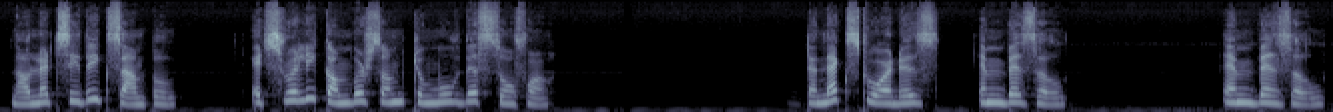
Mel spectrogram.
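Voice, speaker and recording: Woman with a smooth, crisp teaching voice. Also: a little high, dry recording, studio quality. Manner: slow, careful word-by-word pronunciation drills. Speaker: vocabulary teacher. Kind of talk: scripted vocabulary lesson.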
